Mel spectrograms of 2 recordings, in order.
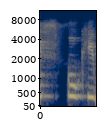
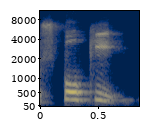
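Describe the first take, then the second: First: "स्पूकी" with a long "oo" vowel; correct pronunciation. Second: "स्पोकी" with a long "oh" vowel; mistaken pronunciation. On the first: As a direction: say "स्पूकी" as SPOO-kee. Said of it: "spooky is the correct pronunciation". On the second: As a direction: say "स्पोकी" as SPOH-kee. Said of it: "स्पोकी बोलेंगे कि स्पूकी". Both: Shown as a demonstration.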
